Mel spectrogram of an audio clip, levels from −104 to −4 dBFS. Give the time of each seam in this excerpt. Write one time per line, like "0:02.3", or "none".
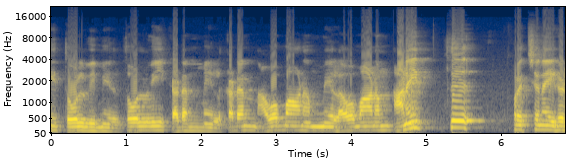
none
